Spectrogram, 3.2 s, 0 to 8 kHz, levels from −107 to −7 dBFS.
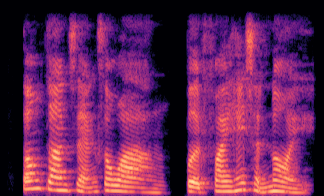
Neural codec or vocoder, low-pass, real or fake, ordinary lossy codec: none; 7.2 kHz; real; none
